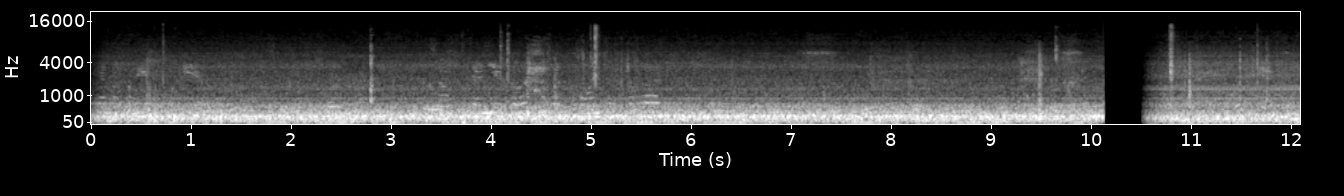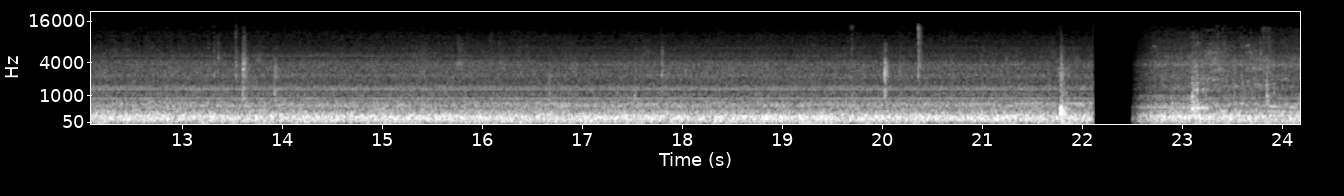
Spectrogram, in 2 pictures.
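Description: Steady cabin drone of an airliner in flight: a low rumble with a faint constant hum over it. It drops out briefly about ten seconds in.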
